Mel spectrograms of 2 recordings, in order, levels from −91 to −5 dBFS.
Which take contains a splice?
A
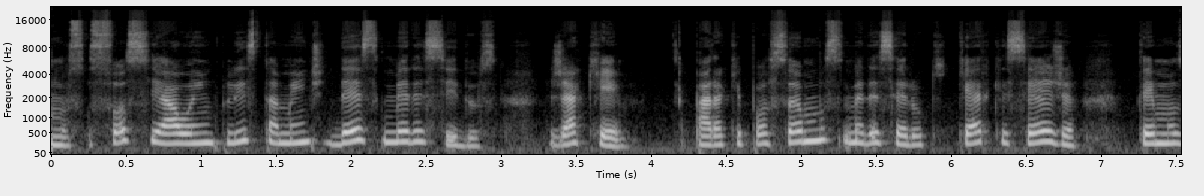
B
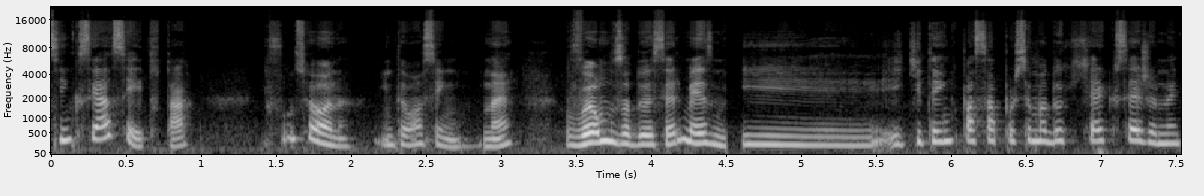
B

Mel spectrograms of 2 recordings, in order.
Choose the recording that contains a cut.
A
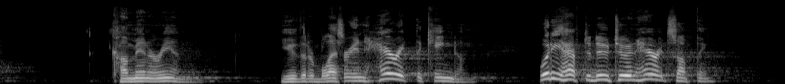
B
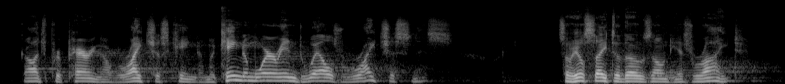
A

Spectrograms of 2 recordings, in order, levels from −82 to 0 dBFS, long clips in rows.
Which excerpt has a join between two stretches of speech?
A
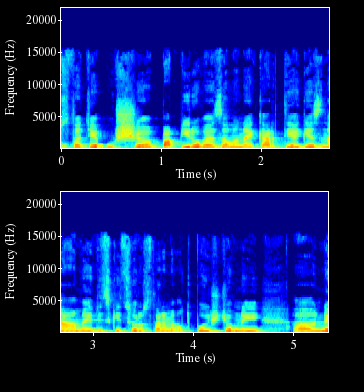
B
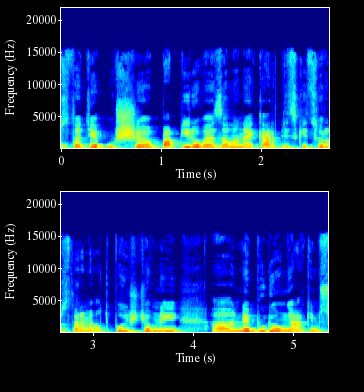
B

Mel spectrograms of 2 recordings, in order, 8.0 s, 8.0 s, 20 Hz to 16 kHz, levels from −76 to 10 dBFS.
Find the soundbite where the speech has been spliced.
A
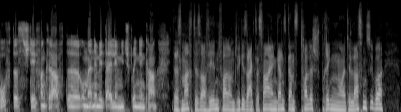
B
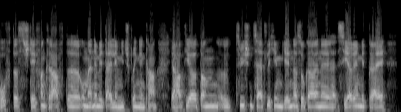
A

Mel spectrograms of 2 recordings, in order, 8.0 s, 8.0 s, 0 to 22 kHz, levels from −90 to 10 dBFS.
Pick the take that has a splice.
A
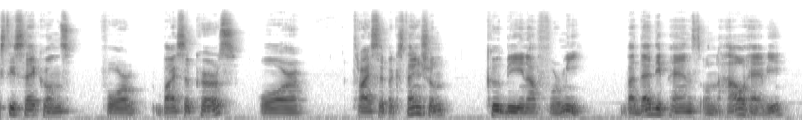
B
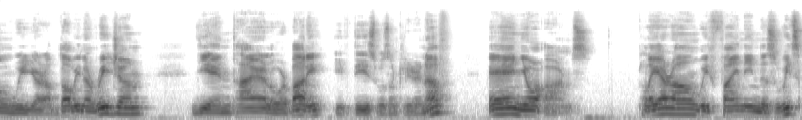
B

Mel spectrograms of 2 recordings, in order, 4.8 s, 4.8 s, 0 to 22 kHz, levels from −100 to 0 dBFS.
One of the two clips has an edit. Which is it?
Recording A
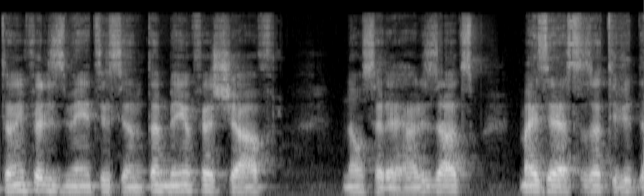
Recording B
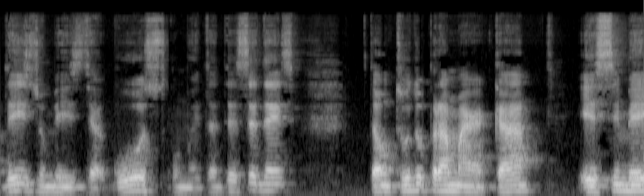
B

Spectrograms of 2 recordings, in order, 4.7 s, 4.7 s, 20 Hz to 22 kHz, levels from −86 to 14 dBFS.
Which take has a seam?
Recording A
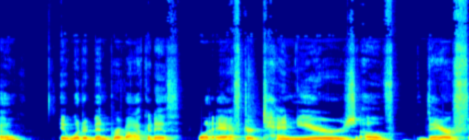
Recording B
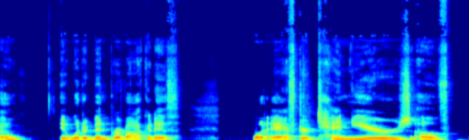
A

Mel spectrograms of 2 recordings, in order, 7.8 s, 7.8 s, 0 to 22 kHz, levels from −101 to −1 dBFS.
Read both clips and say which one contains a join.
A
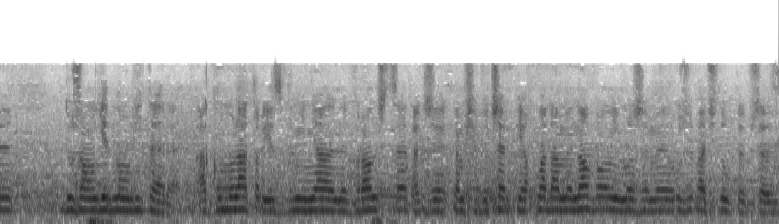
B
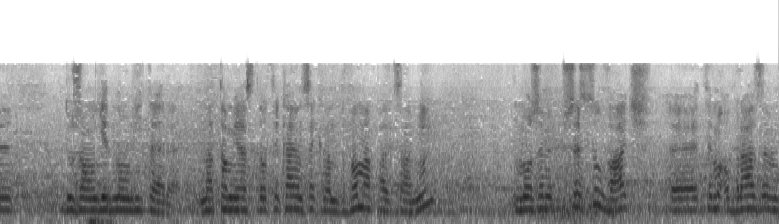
A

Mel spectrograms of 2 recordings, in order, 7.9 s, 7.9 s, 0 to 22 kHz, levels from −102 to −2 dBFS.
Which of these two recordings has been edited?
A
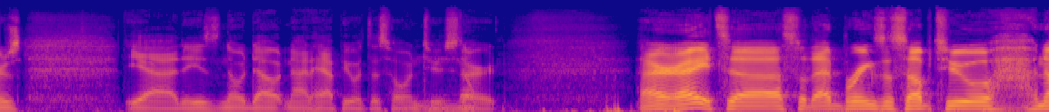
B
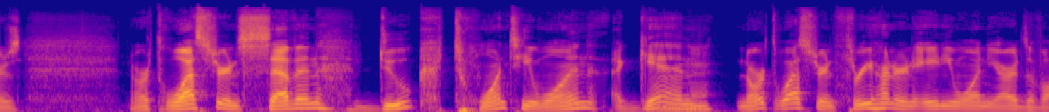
A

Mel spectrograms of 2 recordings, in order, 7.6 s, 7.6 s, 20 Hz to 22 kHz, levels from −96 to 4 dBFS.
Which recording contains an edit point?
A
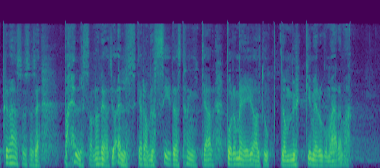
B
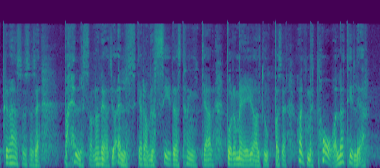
A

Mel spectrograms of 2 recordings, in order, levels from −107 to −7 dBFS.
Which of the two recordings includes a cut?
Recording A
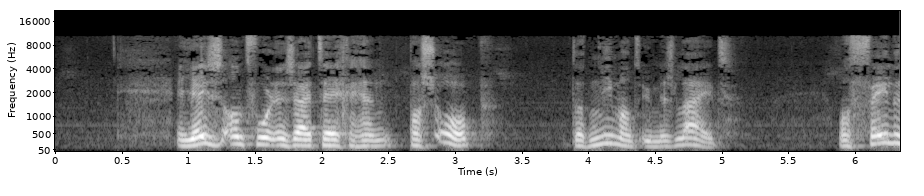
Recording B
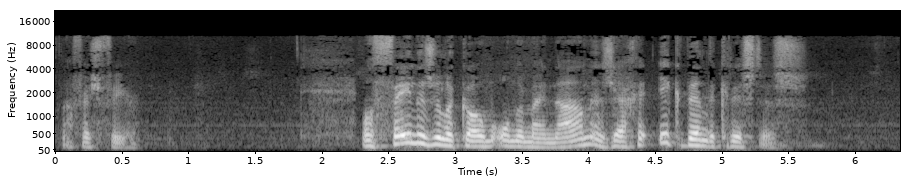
B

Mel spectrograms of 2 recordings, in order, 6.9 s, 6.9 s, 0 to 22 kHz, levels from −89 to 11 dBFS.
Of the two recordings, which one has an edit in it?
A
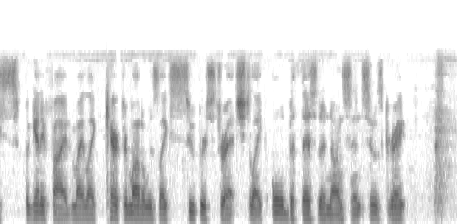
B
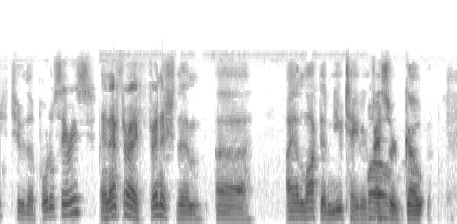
B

